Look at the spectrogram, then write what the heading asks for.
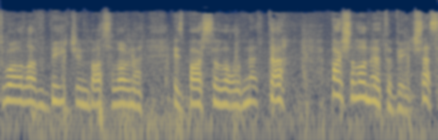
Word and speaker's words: Barceloneta: The most popular, the most well-loved beach in Barcelona is Barceloneta Beach, that's how you say it.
